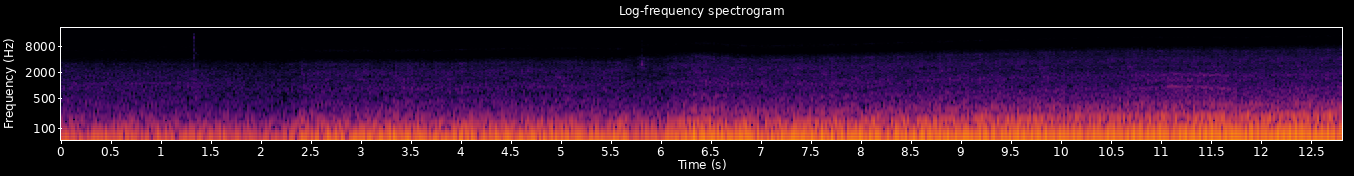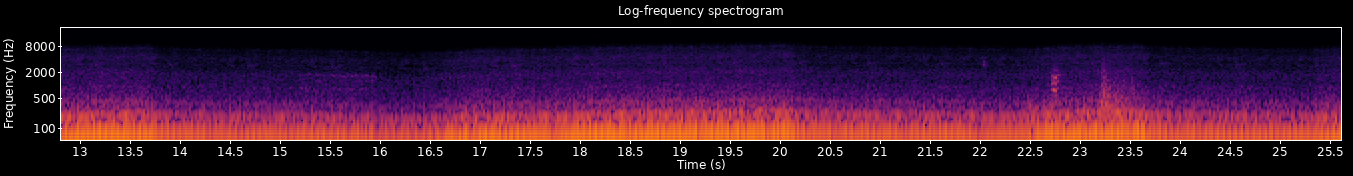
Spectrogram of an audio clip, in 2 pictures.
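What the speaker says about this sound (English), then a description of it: "Sounds like part of my truck's falling off." Heavy truck in the police, fire and EMS game Flashing Lights, a steady loud low rumble of engine and road noise with a rattling texture, swelling and easing across the drive, with no voices.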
